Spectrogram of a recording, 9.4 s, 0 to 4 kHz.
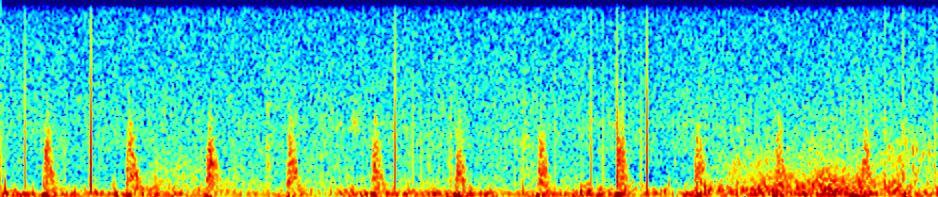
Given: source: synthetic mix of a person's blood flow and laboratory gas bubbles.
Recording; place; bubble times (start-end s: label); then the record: Doppler ultrasound of blood flow; subclavian vein
8.80-9.32 s: bubbles
From the record:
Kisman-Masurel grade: 111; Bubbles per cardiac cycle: 1 to 2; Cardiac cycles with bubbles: 1 to 10%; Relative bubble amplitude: barely perceptible (0.100 to 0.250); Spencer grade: 1 (occasional bubble signal discernible with the cardiac motion signal, with majority of cardiac periods free of bubbles); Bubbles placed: anywhere in the cardiac cycle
